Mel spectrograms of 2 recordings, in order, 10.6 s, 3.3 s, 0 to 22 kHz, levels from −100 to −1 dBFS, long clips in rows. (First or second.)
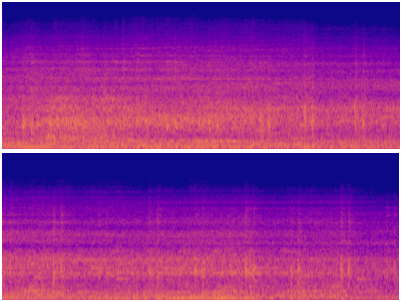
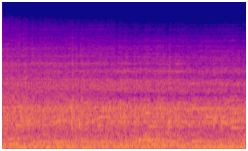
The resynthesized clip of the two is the first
